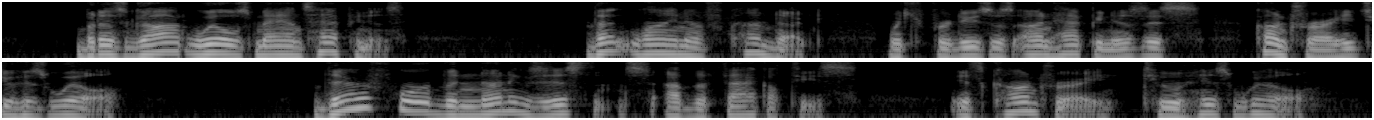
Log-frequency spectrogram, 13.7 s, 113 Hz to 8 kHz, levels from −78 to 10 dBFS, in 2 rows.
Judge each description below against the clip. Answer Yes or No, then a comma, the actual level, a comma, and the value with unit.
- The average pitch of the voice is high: No, medium, 145 Hz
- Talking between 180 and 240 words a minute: No, slow, 135 wpm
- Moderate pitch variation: Yes, average, 3.9 semitones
